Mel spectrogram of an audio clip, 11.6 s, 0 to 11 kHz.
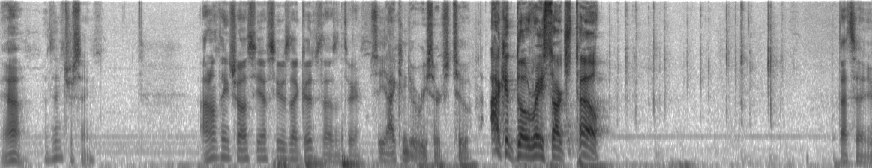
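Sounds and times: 
speech: 0.0s - 1.4s, 2.7s - 8.1s, 11.2s - 11.6s
faint low hum: 0.0s - 11.6s
computer keyboard typing: 7.8s - 10.5s.

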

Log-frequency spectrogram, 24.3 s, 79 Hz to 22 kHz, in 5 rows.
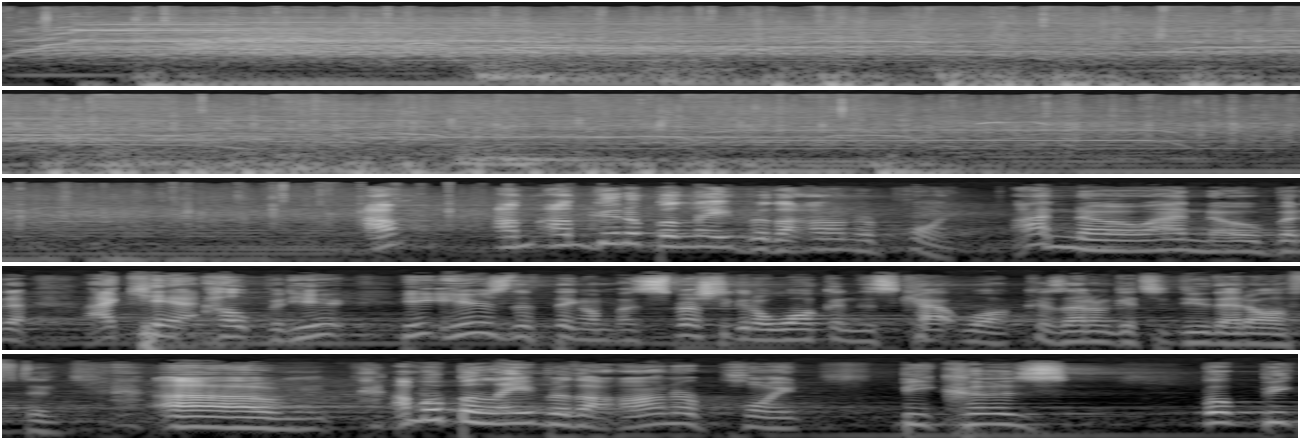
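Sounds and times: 
large crowd cheering and shouting with whoops: 0.0s - 11.2s
large crowd applauding: 0.0s - 13.0s
speech: 11.6s - 24.3s.

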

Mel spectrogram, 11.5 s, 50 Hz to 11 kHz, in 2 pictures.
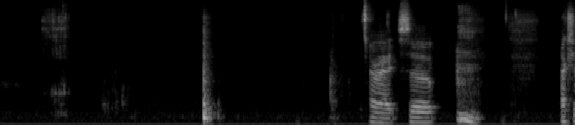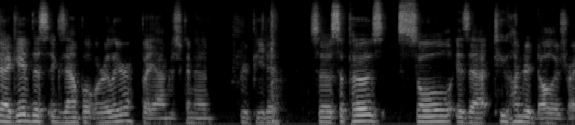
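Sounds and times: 
person sipping a drink: 0.4s - 1.4s
speech: 3.7s - 4.8s, 5.6s - 11.4s.

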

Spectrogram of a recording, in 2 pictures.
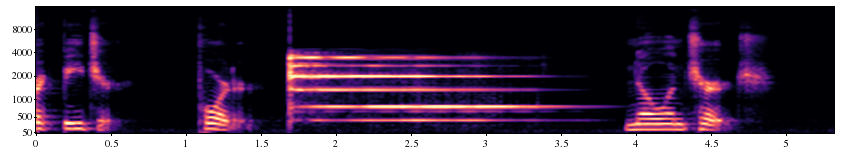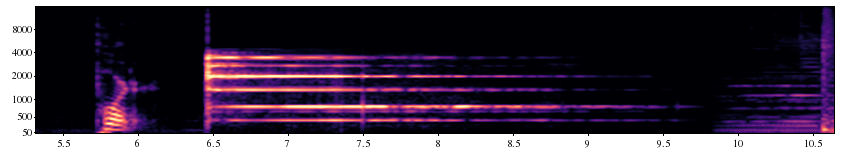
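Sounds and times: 
speech: 0.0s - 1.5s, 3.9s - 4.9s, 5.7s - 6.1s
church bell tolling: 1.7s - 4.0s, 6.4s - 9.8s.

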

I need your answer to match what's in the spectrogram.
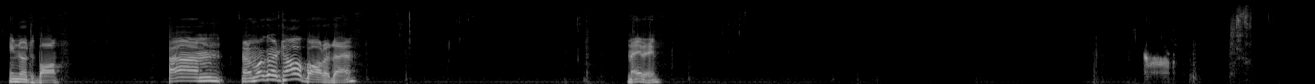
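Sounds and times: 
speech: 0.1s - 0.8s, 1.7s - 3.7s, 6.3s - 6.7s
chewing with wet squishy mouth sounds: 0.6s - 1.7s, 3.7s - 6.0s, 6.7s - 13.1s
crunchy bites: 10.9s - 13.1s.

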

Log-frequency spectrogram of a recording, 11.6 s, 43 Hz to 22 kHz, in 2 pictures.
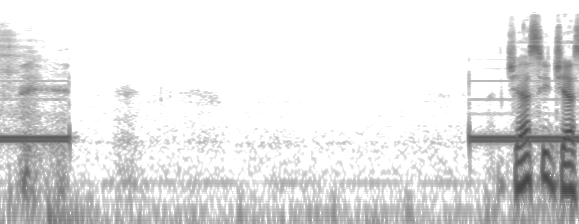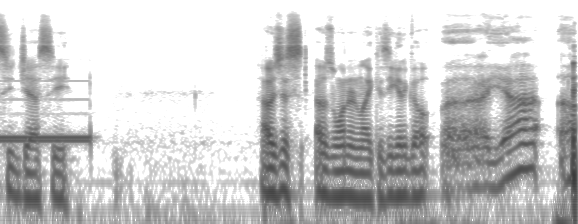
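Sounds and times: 
phone line ringback tone in the earpiece: 0.0s - 0.8s, 4.7s - 6.8s
speech: 5.2s - 6.6s, 8.4s - 11.5s.

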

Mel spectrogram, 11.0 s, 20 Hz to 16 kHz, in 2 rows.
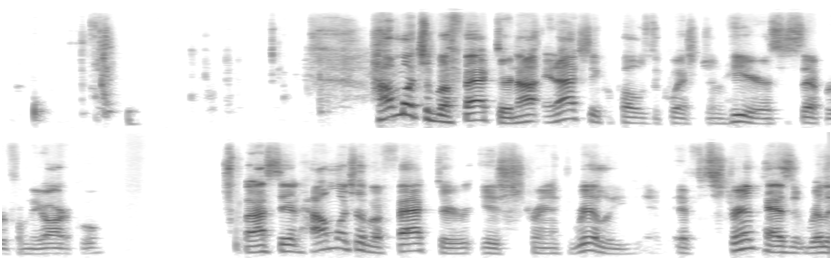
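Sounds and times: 
person sipping water: 0.2s - 2.5s
speech: 2.5s - 6.3s, 7.1s - 11.0s.

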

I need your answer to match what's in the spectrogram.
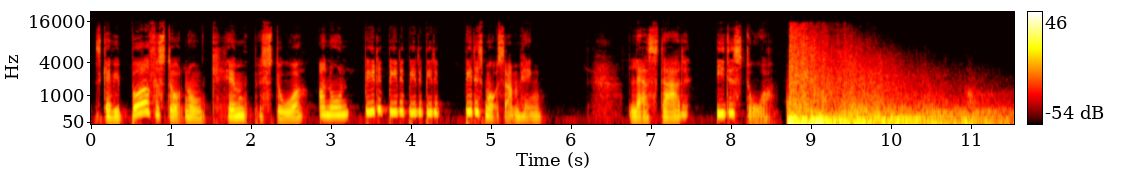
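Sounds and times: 
speech: 0.1s - 5.7s, 6.7s - 8.7s
deep explosion boom for solar eruption: 8.7s - 11.5s.

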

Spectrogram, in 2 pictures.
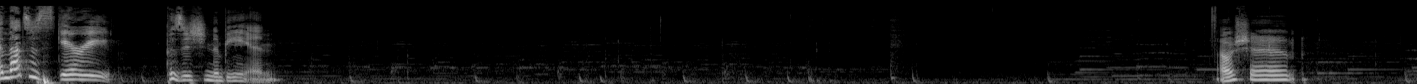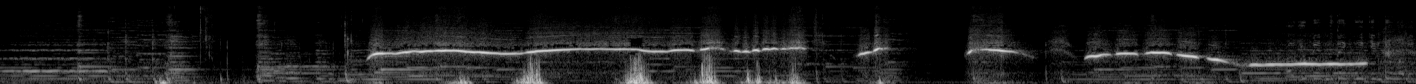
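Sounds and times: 
speech: 0.0s - 2.8s, 12.2s - 13.1s
person whistling a wavering tune: 17.8s - 23.2s, 23.8s - 28.0s.

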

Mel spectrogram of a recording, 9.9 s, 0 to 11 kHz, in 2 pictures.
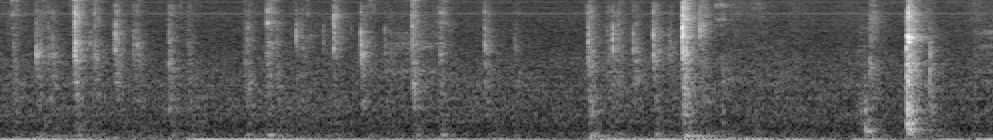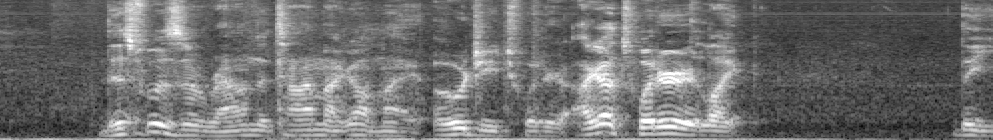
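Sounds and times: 
typing on a computer keyboard to enter a search: 0.0s - 3.7s
speech: 5.5s - 8.8s, 9.8s - 9.9s.

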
